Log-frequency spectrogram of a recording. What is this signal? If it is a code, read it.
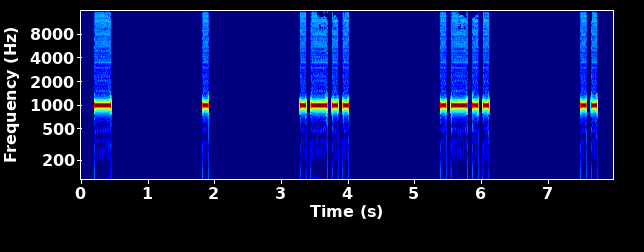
Morse code, heard as a keyed tone, about 15 wpm, spaced as for 5 wpm, 1000 Hz. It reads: TELLI
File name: qotdfiles / 5wpm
